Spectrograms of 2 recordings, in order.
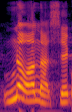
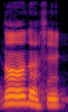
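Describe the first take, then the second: First: Said in the usual way. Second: Low, mumbled, half-swallowed denial; a low sickly grumble of no I'm not sick; weak sick mumble. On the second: Shown as a demonstration. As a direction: mumble it like a sick man insisting he's fine. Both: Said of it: "Or it sounds like this mostly".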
